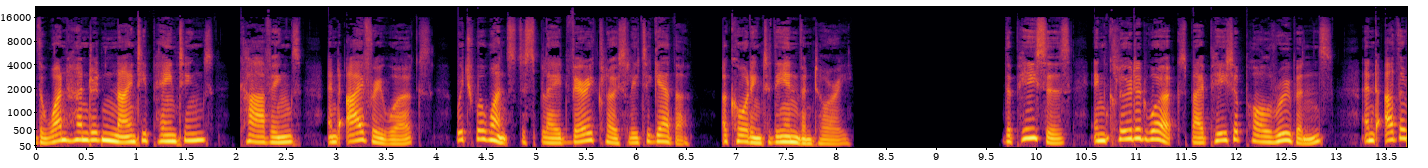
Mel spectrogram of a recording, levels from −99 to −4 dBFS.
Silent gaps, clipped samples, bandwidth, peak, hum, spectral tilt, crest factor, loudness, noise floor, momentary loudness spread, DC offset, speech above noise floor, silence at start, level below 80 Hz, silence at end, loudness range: none; under 0.1%; 15.5 kHz; -2 dBFS; none; -7 dB/octave; 14 dB; -17 LUFS; -88 dBFS; 11 LU; under 0.1%; 72 dB; 0 s; -56 dBFS; 0 s; 3 LU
